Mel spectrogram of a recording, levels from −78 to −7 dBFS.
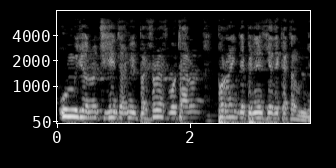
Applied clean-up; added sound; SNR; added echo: classical method WPE with log-MMSE.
